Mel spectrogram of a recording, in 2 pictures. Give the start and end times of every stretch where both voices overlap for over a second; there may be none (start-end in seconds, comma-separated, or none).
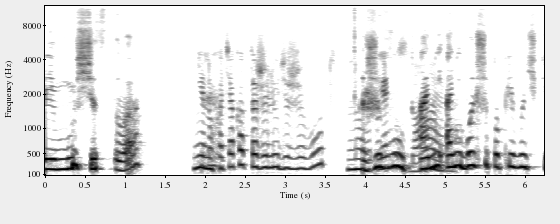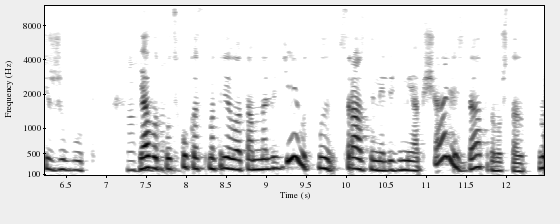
4.0-5.2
